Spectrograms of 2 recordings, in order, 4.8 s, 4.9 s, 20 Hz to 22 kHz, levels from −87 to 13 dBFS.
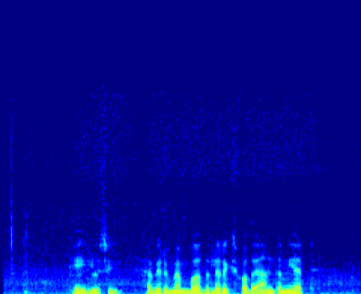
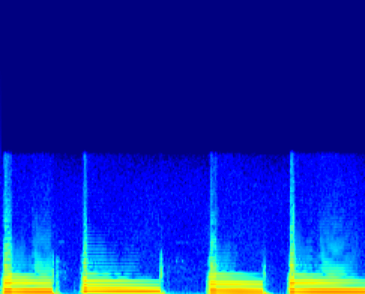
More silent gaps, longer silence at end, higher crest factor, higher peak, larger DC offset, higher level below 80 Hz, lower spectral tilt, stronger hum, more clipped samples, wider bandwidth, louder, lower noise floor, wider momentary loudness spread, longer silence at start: neither; first, 0.5 s vs 0 s; about the same, 16 dB vs 14 dB; second, -14 dBFS vs 0 dBFS; second, under 0.1% vs 0.3%; second, -52 dBFS vs -38 dBFS; first, -10 dB/octave vs -8.5 dB/octave; neither; neither; second, 5.2 kHz vs 7.8 kHz; second, -30 LUFS vs -15 LUFS; about the same, -54 dBFS vs -51 dBFS; first, 11 LU vs 8 LU; first, 0.3 s vs 0 s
